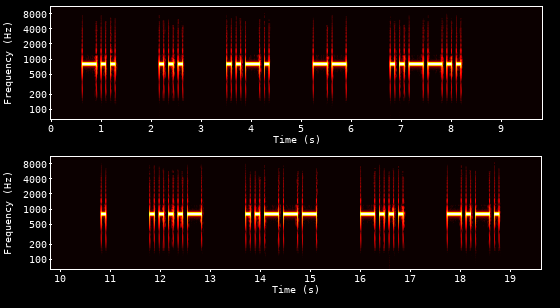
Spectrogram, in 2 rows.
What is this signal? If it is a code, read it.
Morse code, heard as a keyed tone, about 13 wpm, spaced as for 7 wpm, 800 Hz. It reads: DSFM? E42BC
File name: LEZIONI / 10 SIGNS / 10B INT ws 12wpm 3527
